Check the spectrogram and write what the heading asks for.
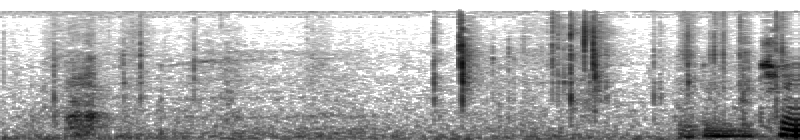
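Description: Mirror contact paper crinkling as the covered cardboard box is handled, faint at first, then a few sharp crackles about two to three seconds in.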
